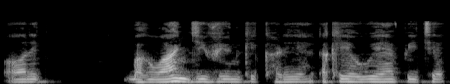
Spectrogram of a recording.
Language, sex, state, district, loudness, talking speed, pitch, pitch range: Hindi, male, Uttar Pradesh, Lalitpur, -22 LUFS, 160 wpm, 120 Hz, 115-125 Hz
